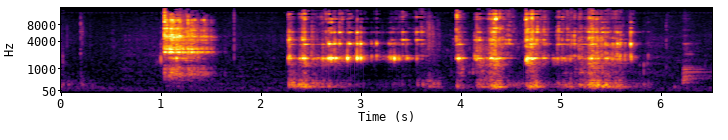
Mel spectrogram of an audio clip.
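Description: Dry dog kibble rattling and clinking as it is scooped from a storage tin and tipped into ceramic dog bowls, in about five short bursts with brief pauses between them.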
